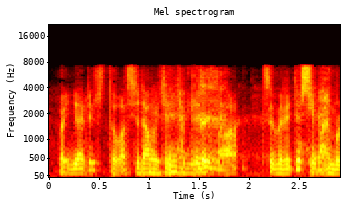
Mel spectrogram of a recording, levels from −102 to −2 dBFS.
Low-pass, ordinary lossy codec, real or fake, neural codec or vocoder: 7.2 kHz; MP3, 48 kbps; fake; codec, 24 kHz, 1.5 kbps, HILCodec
